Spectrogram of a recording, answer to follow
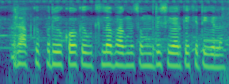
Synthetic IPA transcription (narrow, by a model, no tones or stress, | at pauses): ɾaːpkepɾəjoːɡ̚kɔkeʊt̪ʰlabʱaːɡmẽsəmʊ̃nd̪ɾisiʋaːɾkekʰeːt̪iɡela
